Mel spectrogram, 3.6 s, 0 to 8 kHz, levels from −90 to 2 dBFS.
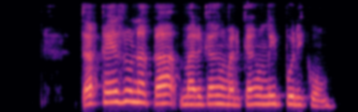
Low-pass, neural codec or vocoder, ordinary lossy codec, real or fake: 7.2 kHz; codec, 16 kHz, 4.8 kbps, FACodec; AAC, 48 kbps; fake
